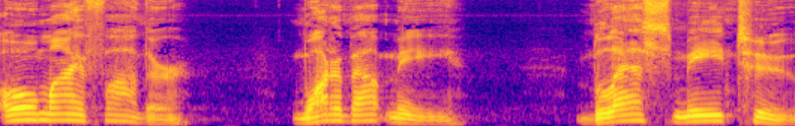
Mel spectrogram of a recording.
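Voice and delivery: slow, drawn-out begging plea.

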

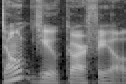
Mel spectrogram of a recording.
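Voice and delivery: through clenched teeth. Describing a cartoon scene, speaker voices a character's words through clenched teeth. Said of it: "which I said through clenched teeth".

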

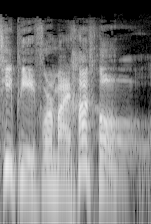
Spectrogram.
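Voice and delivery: drawn-out, swooping cartoon character voice. Giving a clean read of a line in a Wario voice. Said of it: "it was about forty percent more Wario".

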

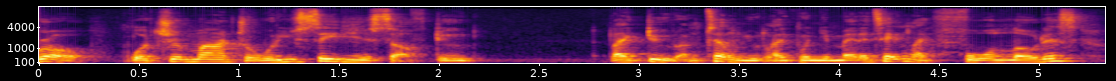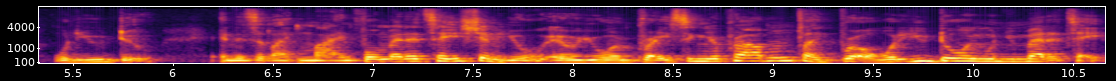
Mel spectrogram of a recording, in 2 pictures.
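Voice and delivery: put-on, dumb-sounding New Jersey bro accent. Quizzing someone about their meditation mantra: put-on New Jersey accent. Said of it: "I don't have, like, that stupid New Jersey accent".

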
